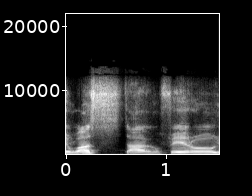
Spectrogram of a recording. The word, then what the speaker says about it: واستغفروا: فاتن واستغفروا واستغفروا Yeah, don't say wa-astaghfiru. Say wa-astaghfiru. You have to hide. Alif is silent.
